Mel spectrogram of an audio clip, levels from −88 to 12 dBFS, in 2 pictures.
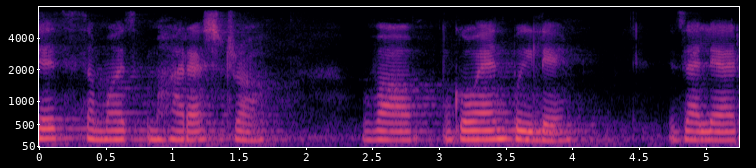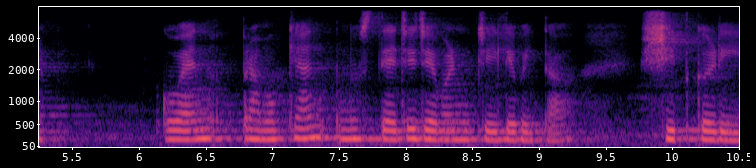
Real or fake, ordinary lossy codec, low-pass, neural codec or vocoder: real; none; 7.2 kHz; none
